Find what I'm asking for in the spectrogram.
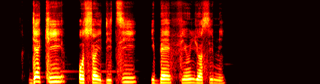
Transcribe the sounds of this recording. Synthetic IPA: d͡ʒɛ˦ki˦ | o˦sɔ˧i˨di˨ti˦ | i˨bɛ˦fĩ˧ŋ̩̃˦jɔ˧si˦mĩ˧

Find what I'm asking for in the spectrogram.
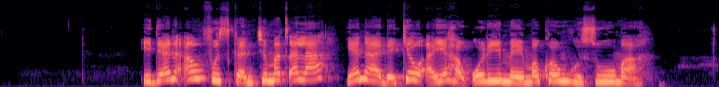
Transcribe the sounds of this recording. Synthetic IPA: ʔɪ˨dɐ˦ŋʔa˦mɸʊ˨skɐ˨nt͡ʃi˦mɐ˦sʼɐ˦laː˦jɐ˦naː˨da˨kʲa˦˨wʔa˨ji˦ɦa˨kʷʼʊ˦ɽiː˦ma˨jmɐ˦kʷɔ˦ŋhʊ˨suː˦maː˨

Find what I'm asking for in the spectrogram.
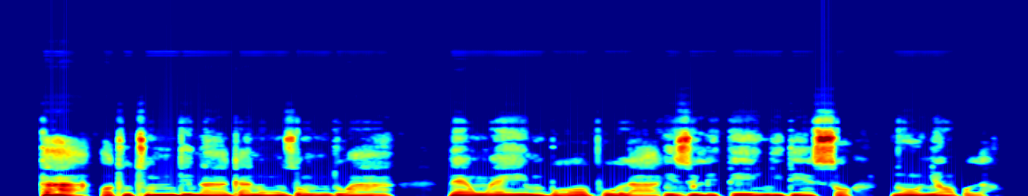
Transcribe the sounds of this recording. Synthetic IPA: ta˦˨ɔ˨tʊ˦tʰʊ˦n̩˦dɪ˦na˨a˨ɡa˦nʊ˦zɔ˨n̩˦dʊ˨a˦ | ne˦˨ŋʷe˦ɣɪ˦ŋ͡m̩˨ɡ͡bɔ˦ɔ˨bʊ˦la˨ḭ˦ze˨le˨tḛ˨ḭ˦ɲi˦dɪ˨n̩˨sɔ̰˦ | no˦ɲe˦ɔ˨bʊ˦la˨

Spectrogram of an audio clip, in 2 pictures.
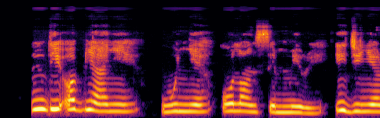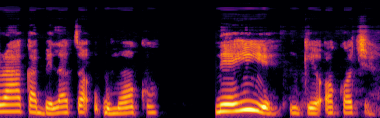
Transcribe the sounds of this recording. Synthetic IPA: n̩˦dɪ˦ʔo˦bja˦˨ɲɪ˦ | wu˦ɲe˦ʊ˦lɔ˦n̩˦sɪ˦m̩˦mi˦ɾi˨i˦d͡ʒi˦ɲe˦ɾa˦a˦ka˨be˨la˦ta̰˦ʔu˨k͡pu˨m˨ɔ˦kʊ˦ | ne˨ɦi˦je˨ŋ̩˨ke˨ʔɔ̰˦kɔ˦t͡ʃɪ˨

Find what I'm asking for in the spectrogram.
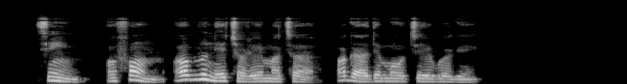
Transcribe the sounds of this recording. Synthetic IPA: ti˦˨m˨ | ɔ˨fɔ˦˨n̩˨ɔ˦bʊ˦ɾʊ˦ne˨˦t͡ʃa˨ɾe˦ma˦taː˦˨ | ɔ˦ɡa˨a˨dɪ˦m˦ʊ˦te˦ɡʷa˦ɡɪ˦

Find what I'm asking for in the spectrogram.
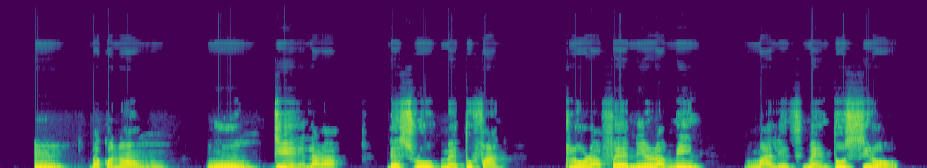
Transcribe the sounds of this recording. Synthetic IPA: ba˦kɔ˧nãː˦˨ | mũ˧ | di˦ɛ˦˨la˨˦ɾa˧ | dɛ˧sɾo˧mɛ̃˨to˧fa˦n | klo˧ɾa˧fɛ˧nĩ˧ɾa˨mĩ˦n | ma˧le˧tmɛ˦n˦to˦si˨ɾɔ̰˨

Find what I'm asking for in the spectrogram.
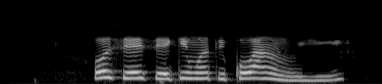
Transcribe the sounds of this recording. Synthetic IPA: o˦ʃe˧˦ʃe˧ki˦w̃ɔ̃˦ti˧ko˦a˦˨ɾ̃ũ˨jiː˨˦

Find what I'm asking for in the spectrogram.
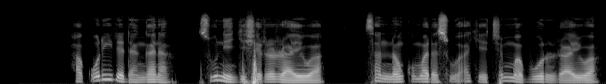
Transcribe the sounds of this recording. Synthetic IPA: ha˨kʷʼʊ˦ɾiː˦da˨dɐ˨ŋɡɐ˦naː˨ | suː˦neː˨ɡʲɪ˦ʃɪ˦ɾɪ˦nɽaː˨jʊ˦waː˦ | sɐ˦˨nːɐ˦ŋkʷʊ˦ma˦da˨sṵ˦ʔa̰˦kʲeː˨t͡ʃɪ˦mːa˨buː˦ɾɪ˨nɽaː˦jʊ˦waː˦

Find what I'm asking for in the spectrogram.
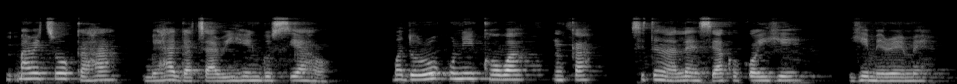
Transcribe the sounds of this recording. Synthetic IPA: ŋ͡m̩˦k͡pa˦ɾɪ˦tʊ˦ka˨ɦa˦ | ŋ͡m̩˨ɡ͡be˨ɦa˦ɡa˨t͡ʃa˨ɾi˨˦i˦ɦe˦ŋ̩˦ɡo˦si˦a˦ɦʊ˨ | ɡ͡ba˨do˨ɾʊ˦kʷu˦nɪ˦kɔ˦wa˦ŋ̩˦ka˦ | si˦te˦na˨le˦n̩˨si˨a˦kʊ˦kɔ˦i˦ɦe˦ | i˦ɦe˦me˨ɾe˨˦me˦

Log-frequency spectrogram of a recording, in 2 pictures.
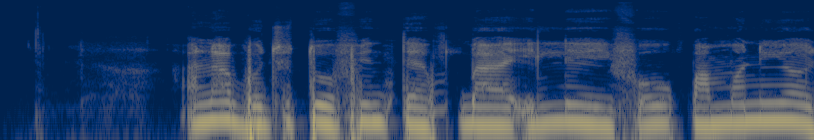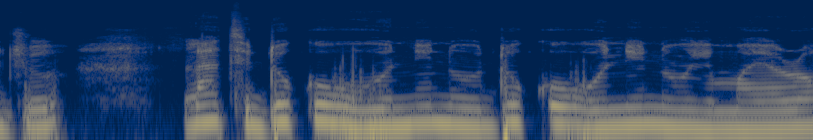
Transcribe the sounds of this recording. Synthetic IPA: a̰˧la˦˨bo˨d͡ʒu˦to˦˨fi˨˦n̩˦tɛ˧ɡ͡ba˧i˧le˦i˨fo˨˦o˦k͡pa˧mɔ̃˦nĩ˦jɔ˦˨d͡ʒu˨˦ | la˦ti˧do˦ko˦wo˨˦nĩ˦nũ˦˧do˦ko˦˨wo˨nĩ˦nũ˦i˨mɔ̃˨ɛ˨ɾɔ˧

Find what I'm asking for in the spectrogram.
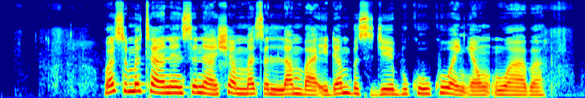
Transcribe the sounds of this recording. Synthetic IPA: wɐ˦su˦mʊ˦taː˨nɛ˦nsʊ˦naː˨ʃɐ˦˨mːɐ˦sʼɐ˨lːɐ˦mbaː˨ʔɪ˨dɐ˦mba˨su˨d͡ʒeː˦bʊ˦kʷuː˦kʷʊ˦wɐ˨ɲj̰ɐ˦ŋʔʊ˦waː˦ba˦ʔ

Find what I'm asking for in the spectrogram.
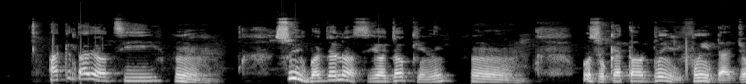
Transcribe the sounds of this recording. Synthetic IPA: a˧kĩ˦ta˦ɾi˦ɔ˧ti˧hũ˨ | sũ˦i˦˨ɡ͡bɔ˨˦d͡ʒɔ˦nãː˦˨si˨˦ɔ˧d͡ʒɔ˦ki˨˦nĩ˨˦hũ˨ | o˨su˨kɛ˦tɔ˦dũ˦˨i˨fũ˨˦i˦˨da˨d͡ʒɔ˦

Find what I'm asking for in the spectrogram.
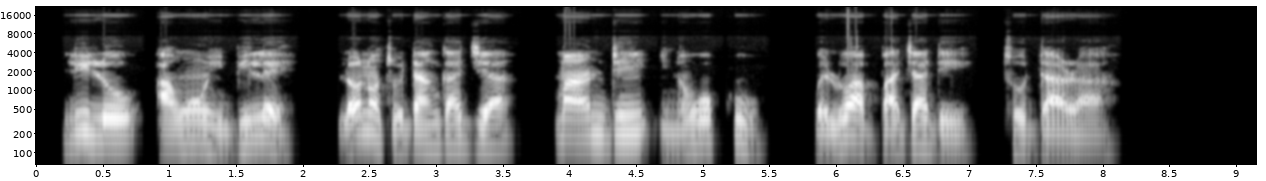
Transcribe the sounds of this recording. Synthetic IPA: li˦lo˧a˨w̃ɔ̃˧ĩ˨bi˨˦lɛ˦˨ | lɔ˨˦nã˦˨to˨˦da˦ŋ̩˦ɡa˦d͡ʒi˦a˦ | mãː˦˧n̩˦dĩ˦i˦˨nã˨˦wo˦ku˦˨ | k͡pɛ˨lu˨˦a˦˨ba˨˦d͡ʒa˦˨de˧ | to˦da˦ɾa˧

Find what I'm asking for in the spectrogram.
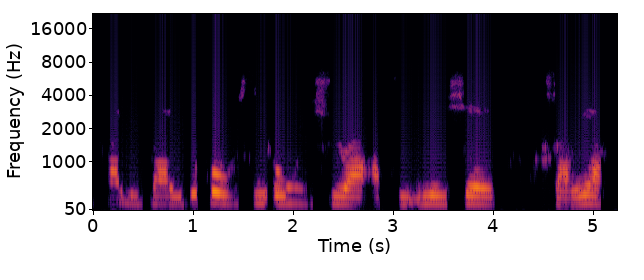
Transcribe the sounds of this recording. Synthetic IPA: ka˦le˨d͡ʒa˧i˨do˦ko˦˨u˨si˨˦ʔo˧hũ˧i˨ʃu˦ɾa˧a̰˨ti˧i˧le˦i˧ʃɛ˦˨ | sa˨ɾi˦a˦˨

